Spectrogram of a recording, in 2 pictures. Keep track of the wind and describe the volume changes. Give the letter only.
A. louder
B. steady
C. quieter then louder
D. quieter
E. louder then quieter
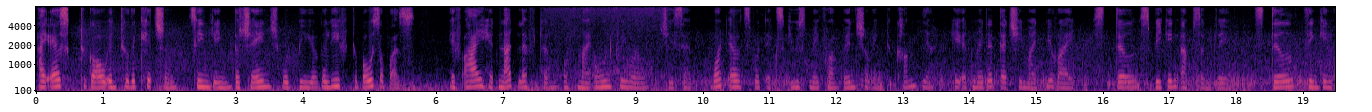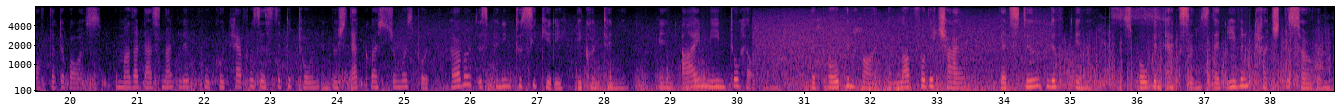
A.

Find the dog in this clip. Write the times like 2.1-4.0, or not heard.
not heard.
